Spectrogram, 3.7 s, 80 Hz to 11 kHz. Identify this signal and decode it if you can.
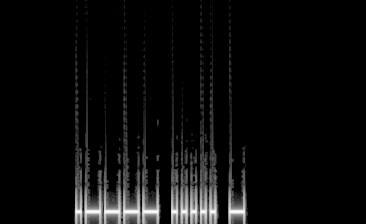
Morse code, heard as a keyed tone, about 25 wpm, 700 Hz. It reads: 15T
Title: Three Challenging Letter-Number Combinations 25wpm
